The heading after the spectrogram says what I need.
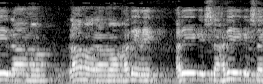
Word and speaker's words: Hare: So, Hare of course is the most common word that is addressing the shakti. Each of these are two-syllable words in Sanskrit. Ha re Ha re Hare Hare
